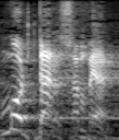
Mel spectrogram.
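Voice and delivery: threat. Acted. Acted fight threat.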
